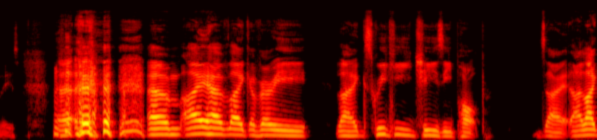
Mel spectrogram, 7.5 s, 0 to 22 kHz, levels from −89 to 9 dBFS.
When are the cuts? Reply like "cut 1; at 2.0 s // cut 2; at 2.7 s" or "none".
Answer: none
